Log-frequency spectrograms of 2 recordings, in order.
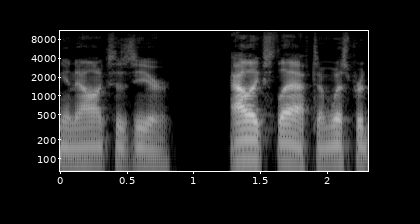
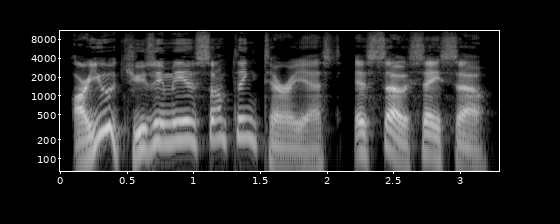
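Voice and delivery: challenging; 8 semitones higher, 5 dB louder than usual. A narrator's reading. Terry confronts Alex.

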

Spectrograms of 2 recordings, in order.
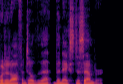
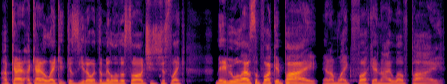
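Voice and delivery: loud, surly elf ranting; a touch of bitter elf; grumpy elf; 2 semitones higher, 7 dB louder than usual. Acted. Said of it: "begrudged, laid off elf".

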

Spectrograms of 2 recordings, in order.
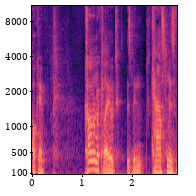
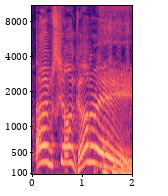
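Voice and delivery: very high, slow mocking voice; bad Connery double; much slower than usual. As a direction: squeak it out like a cheap impostor. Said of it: "some guy with a beard stuck to his face going".

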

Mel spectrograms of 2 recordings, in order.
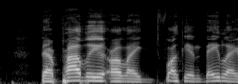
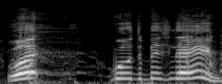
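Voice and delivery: higher, louder startled what; mock surprise; 9 semitones higher, 5 dB louder than usual. Host imitates himself asking for names, higher and louder. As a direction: act startled and nosy. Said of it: "And I'm like".

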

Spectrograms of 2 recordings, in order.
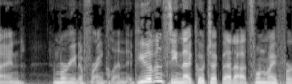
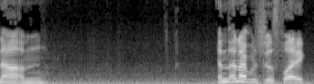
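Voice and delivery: ordinary delivery

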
